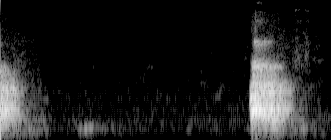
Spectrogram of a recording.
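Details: Playing Cavalier King Charles Spaniel pups, eight in all after two litters were merged. One short bark at the start, a pause of two seconds, then a single louder, slightly longer bark.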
